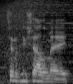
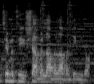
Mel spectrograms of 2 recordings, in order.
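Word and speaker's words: Timothée Chalamet: As much as I really respect um uh Timothy Shalamé, I sometimes tend to call him Timothy Shamala.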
